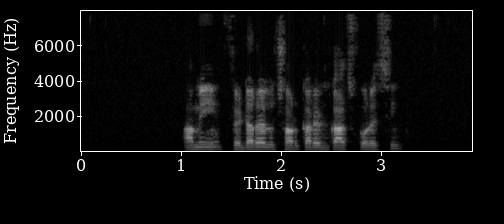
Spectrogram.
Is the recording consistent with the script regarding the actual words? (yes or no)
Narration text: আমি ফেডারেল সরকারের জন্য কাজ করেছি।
no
